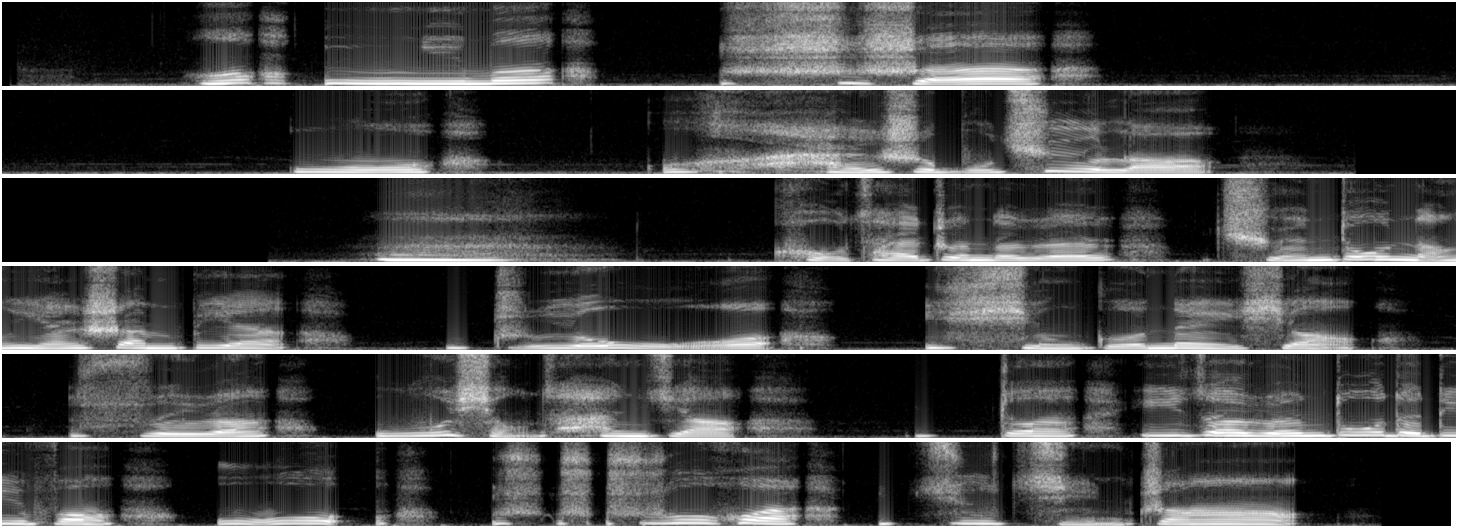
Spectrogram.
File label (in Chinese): 男童不善言辞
